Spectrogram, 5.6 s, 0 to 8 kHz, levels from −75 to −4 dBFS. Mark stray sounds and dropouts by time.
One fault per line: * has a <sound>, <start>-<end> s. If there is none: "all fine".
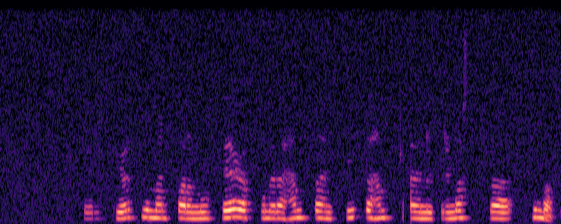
* has a dropout, 4.0-4.1 s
